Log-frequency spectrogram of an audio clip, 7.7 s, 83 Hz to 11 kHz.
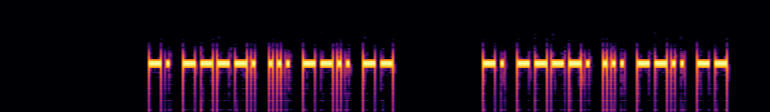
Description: Morse code, heard as a keyed tone, about 28 wpm, 700 Hz. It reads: N9SZM N9SZM
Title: USA Call Signs - 5 Characters - Repeated 3x - 28wpm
